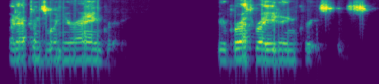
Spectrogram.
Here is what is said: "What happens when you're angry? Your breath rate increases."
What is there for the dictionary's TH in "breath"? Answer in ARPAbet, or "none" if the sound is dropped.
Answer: TH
